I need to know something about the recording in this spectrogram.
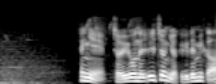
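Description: A young woman asks a question close to a microphone.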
